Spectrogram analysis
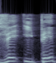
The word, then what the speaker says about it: VIP: On nous avait promis des VIP, c'est sûr, mais il ne faut pas le prononcer à l'anglaise, mais bien à la française, VIP, pour vrai inconnu pecno.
